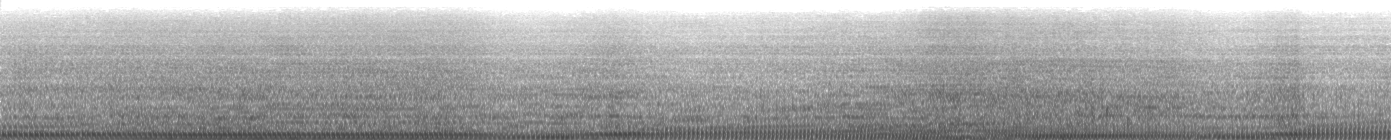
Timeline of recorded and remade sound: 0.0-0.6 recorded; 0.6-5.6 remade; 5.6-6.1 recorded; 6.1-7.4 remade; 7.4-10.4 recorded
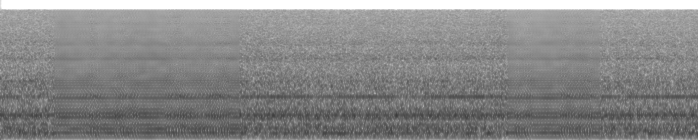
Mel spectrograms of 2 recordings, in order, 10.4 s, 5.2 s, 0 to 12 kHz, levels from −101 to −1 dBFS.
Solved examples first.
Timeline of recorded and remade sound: 0.0-0.4 recorded; 0.4-1.8 remade; 1.8-3.8 recorded; 3.8-4.5 remade; 4.5-5.2 recorded

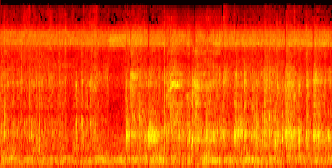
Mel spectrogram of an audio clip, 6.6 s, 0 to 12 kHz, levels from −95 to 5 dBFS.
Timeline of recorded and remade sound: 0.0-3.3 recorded; 3.3-4.4 remade; 4.4-6.6 recorded

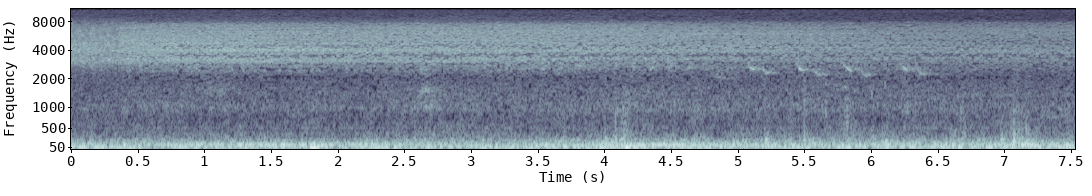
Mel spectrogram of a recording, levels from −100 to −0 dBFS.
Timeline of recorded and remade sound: 0.0-1.5 remade; 1.5-2.2 recorded; 2.2-7.5 remade

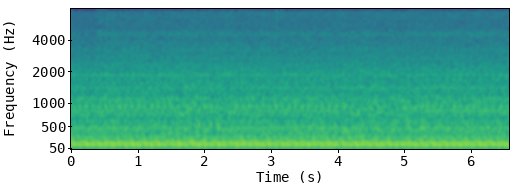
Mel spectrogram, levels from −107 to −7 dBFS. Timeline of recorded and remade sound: 0.0-1.5 recorded; 1.5-2.4 remade; 2.4-4.0 recorded; 4.0-5.3 remade; 5.3-6.6 recorded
